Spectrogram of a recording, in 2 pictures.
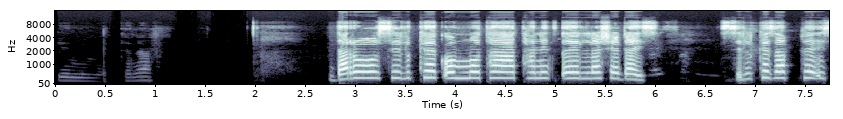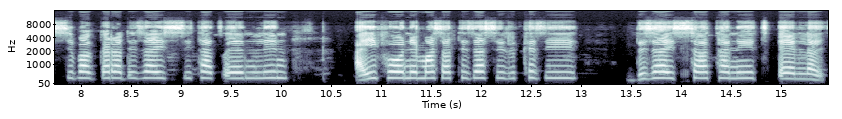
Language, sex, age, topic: Gamo, female, 25-35, government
